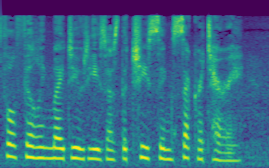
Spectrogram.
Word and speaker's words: Qixing: As expected of a Qixing member, he's actually helping Ganyu. Let's move then, to Yuhai Pavilion. Really gotta get used to that X being pronounced like an S.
